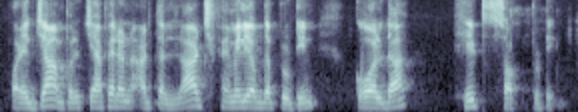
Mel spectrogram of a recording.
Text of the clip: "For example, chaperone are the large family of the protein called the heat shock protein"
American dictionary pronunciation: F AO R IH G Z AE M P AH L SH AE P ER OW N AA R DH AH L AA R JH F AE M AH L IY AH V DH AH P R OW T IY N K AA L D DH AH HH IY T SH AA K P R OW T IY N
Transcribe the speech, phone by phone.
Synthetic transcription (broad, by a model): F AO R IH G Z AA M P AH L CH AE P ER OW N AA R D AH L AA R JH F AE M AH L IY AH V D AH P R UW T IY N K AA L D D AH HH IY T S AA K P R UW T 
